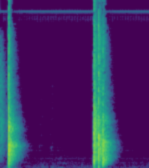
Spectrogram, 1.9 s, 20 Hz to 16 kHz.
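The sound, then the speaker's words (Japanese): Hand claps with the hands spread about shoulder-width, part of a bowing ritual: one sharp, crisp clap, a second of silence, then a quick cluster of claps that fades briefly, with nothing else heard. “それから2拍手です。だいたい肩幅まで広げて2拍手します。”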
